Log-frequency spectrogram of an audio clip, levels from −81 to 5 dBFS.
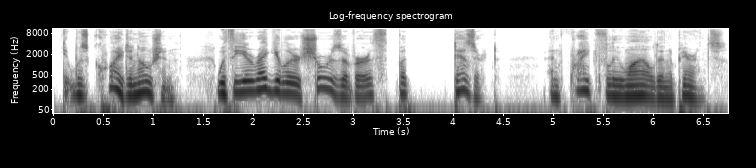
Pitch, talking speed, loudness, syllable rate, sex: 140 Hz, 160 wpm, -18 LUFS, 5.7 syllables/s, male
